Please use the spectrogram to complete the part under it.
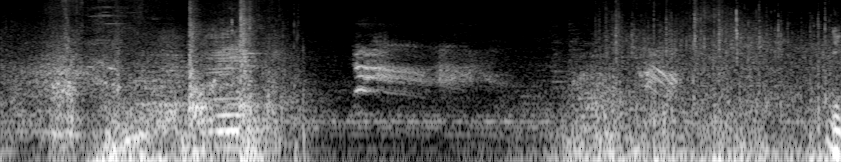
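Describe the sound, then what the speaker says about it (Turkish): A car approaches and speeds up in the fighting game Injustice: Gods Among Us, a rising engine roar mixed into busy game sound and music, swelling as it draws near. "Bak arabanın sesi geliyor arkadan."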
